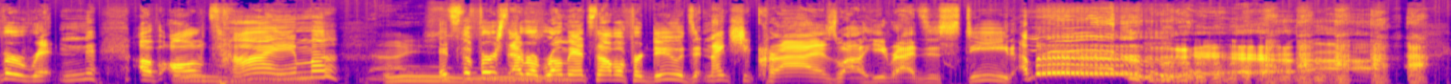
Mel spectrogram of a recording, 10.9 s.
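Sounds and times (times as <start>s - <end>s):
speech: 0.0s - 10.8s
laughter: 0.1s - 5.8s, 7.5s - 10.8s
person imitating a mating coyote: 1.2s - 4.5s, 7.7s - 10.8s.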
